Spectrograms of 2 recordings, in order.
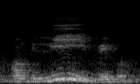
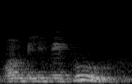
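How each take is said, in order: First: The stress is on the third syllable. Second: The stress is on the fifth syllable. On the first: "If I put it on the third one" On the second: "If I put it on the fifth one"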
